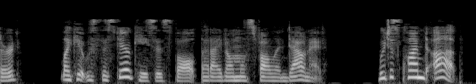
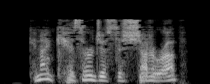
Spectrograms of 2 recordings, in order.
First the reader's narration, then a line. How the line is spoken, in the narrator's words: Rome grumbled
